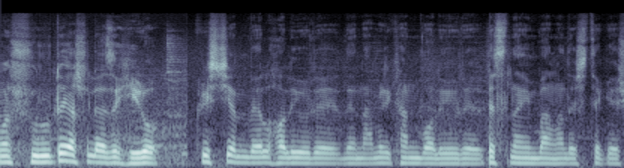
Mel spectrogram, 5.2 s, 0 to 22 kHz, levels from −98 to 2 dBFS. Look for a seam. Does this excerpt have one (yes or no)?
yes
